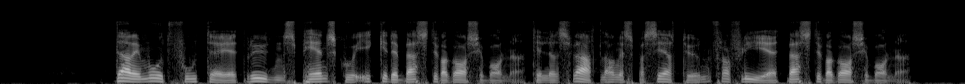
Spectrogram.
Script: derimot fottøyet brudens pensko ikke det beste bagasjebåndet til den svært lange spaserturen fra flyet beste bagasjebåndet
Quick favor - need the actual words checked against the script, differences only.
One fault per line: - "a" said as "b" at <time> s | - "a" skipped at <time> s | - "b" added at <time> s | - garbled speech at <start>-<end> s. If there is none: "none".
none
